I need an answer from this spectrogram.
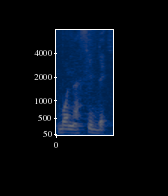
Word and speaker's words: bona fide: fide chigambo cha latin its actual pronunciation in latin is bona fide na abazungu ngabo bamani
